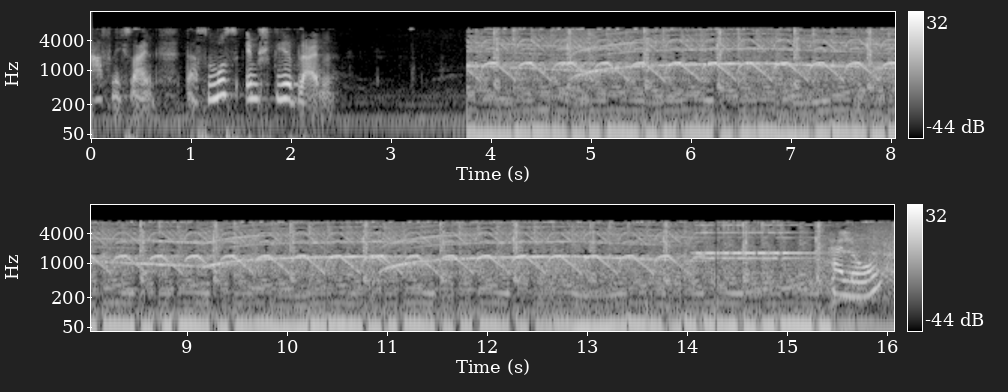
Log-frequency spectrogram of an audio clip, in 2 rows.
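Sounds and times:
falling synth chirps: 3.8 - 15.6
electronic quiz show music: 3.8 - 16.0
pulsing low beat: 3.8 - 16.0
siren-like synth sweeps: 3.8 - 16.0.

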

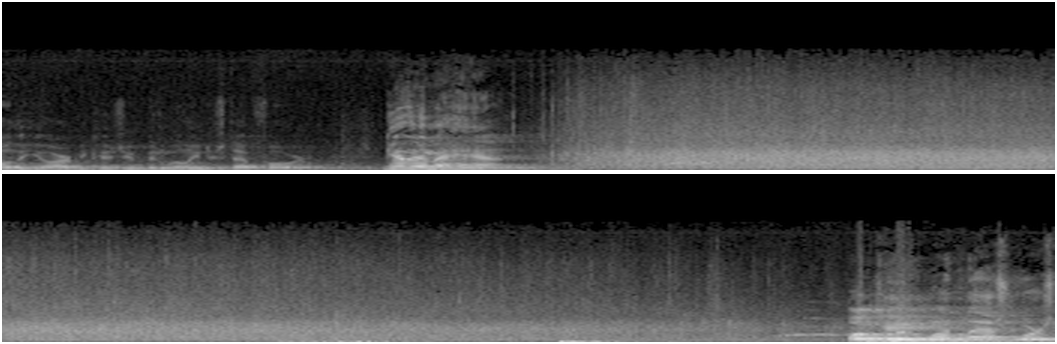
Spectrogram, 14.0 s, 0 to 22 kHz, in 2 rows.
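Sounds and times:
crowd applauding: 3.6 - 12.7
low thuds: 10.7 - 11.2.

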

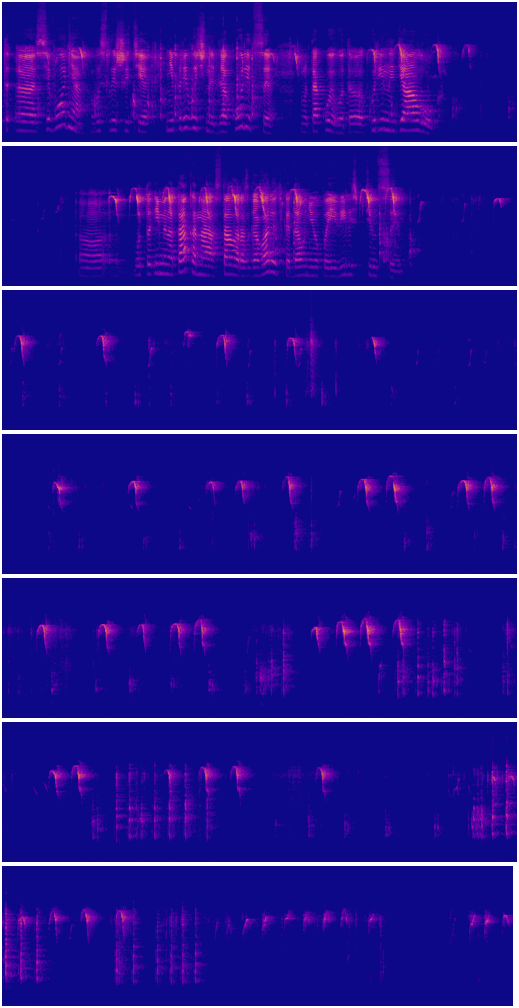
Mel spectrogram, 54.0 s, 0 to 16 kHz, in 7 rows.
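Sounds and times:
chicks peeping: 0.0 - 52.3, 53.0 - 54.0
hen clucking softly: 0.3 - 23.2, 23.8 - 52.2.

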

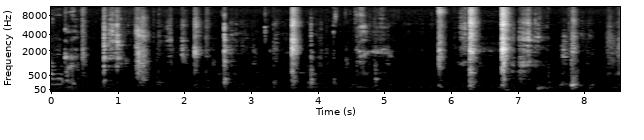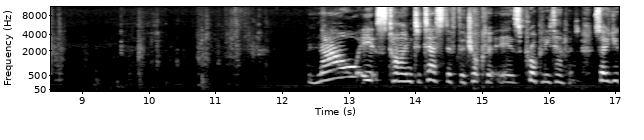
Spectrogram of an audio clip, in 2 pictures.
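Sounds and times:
metal spatula scraping and clicking: 0.8 - 4.4, 6.1 - 7.5.

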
